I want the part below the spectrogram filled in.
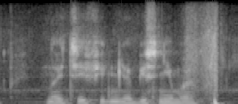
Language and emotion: Russian, neutral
